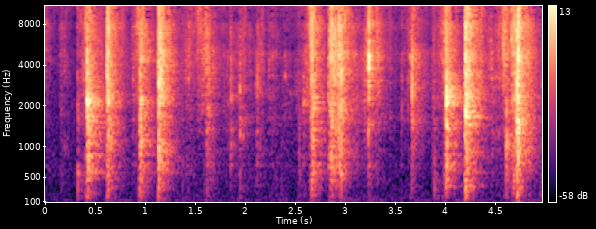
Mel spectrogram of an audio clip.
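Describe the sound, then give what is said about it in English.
Playing cards being put back into the deck: crisp, papery snaps and rustles in two quick clusters split by a short pause, each burst sharp and fairly faint. “Now, I'm going to put these back in the deck.”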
